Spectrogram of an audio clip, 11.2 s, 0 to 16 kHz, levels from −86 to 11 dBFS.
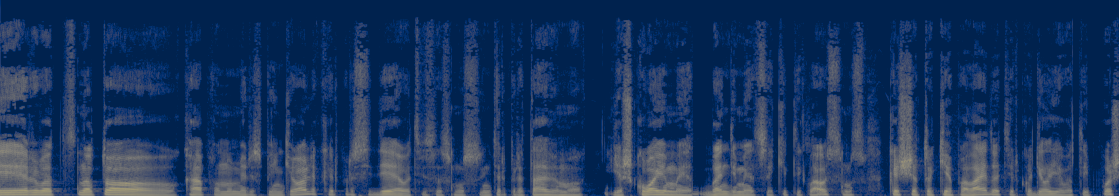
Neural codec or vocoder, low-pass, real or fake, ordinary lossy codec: none; 14.4 kHz; real; MP3, 64 kbps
